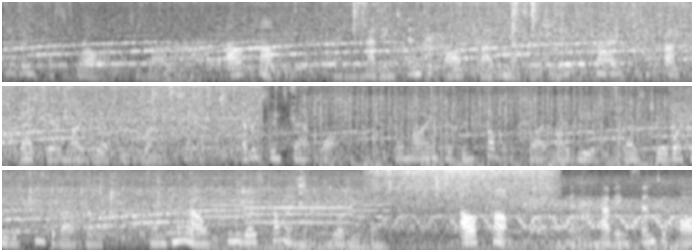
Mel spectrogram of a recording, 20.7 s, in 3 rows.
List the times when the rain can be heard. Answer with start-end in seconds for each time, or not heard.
0.0-20.6.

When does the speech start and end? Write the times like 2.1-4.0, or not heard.
0.0-20.6.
